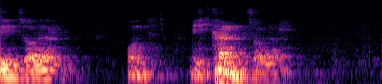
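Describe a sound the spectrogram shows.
A man speaks into a microphone in a room with some echo.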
